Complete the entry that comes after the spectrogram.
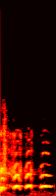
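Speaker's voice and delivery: loud high delighted laugh; high giggle. Acted. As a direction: let out a squealing laugh. Daughter laughs at payday.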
